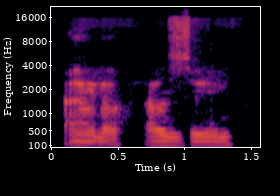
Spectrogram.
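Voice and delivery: ordinary delivery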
